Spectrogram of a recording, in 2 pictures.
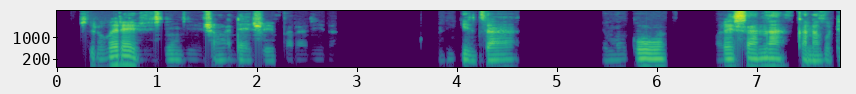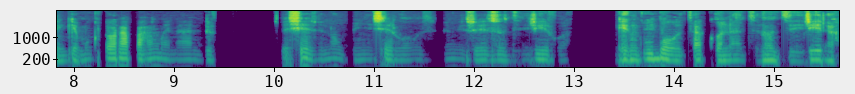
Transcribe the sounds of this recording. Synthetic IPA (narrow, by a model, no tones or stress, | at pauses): ʐ̥iruwe̞ɾe̞iʐiʐinziʐaŋɡaɗaiʐeipaɾarira | kuɓuɗikid͡za | nemuku | oɾe̞sanakanakutiŋɡe̞muku̥to̞ɾapaamwe̞naːndu | ʐ̥eʃeʐino̞ɡʱwiɲisirwakuziʐiŋɡeʐeizo̞d͡ziːrirwa | ŋɡe̞ŋɡuɓo̞d͡zakʰo̞nad͡zino̞d͡ziːriːɾa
